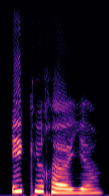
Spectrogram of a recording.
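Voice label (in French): "écureuil", French; CHASSER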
